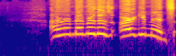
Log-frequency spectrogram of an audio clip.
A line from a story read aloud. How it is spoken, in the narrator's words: I shouted excitedly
